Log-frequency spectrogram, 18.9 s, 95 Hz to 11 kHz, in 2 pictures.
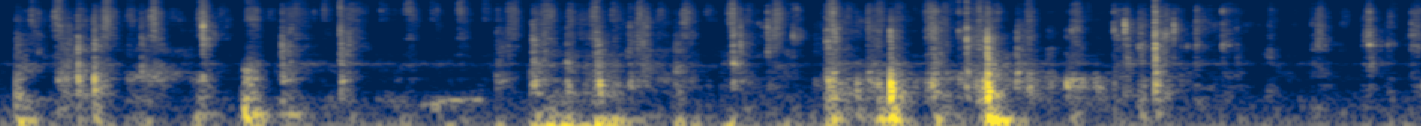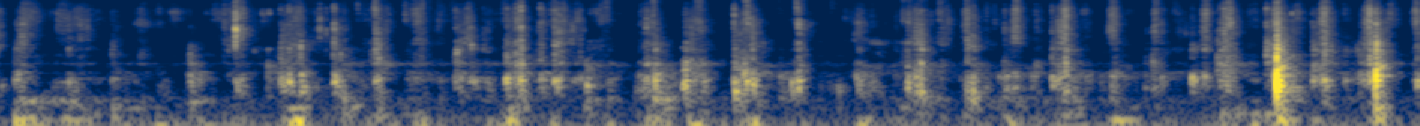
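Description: Small screws being unscrewed and lifted out of the plastic bottom case of an ASUS X555 laptop: a string of light clicks, taps and scrapes of hands, screws and plastic, with a sharper click near the end.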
